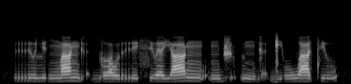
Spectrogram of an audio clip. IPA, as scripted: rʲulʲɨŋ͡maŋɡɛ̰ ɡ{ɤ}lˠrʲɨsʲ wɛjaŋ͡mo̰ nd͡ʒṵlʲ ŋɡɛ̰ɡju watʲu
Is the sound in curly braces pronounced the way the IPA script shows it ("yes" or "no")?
yes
